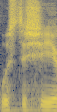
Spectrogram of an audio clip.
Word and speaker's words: Worcestershire: No, you're not saying it right anymore. Okay. Oh, you said it wrong, is what you said. It's like Worcestershire.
